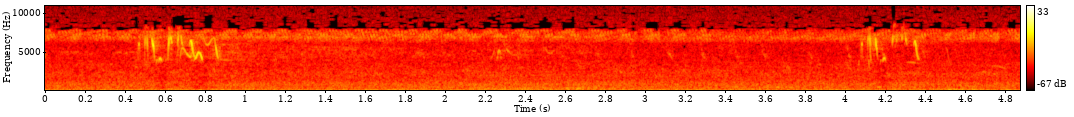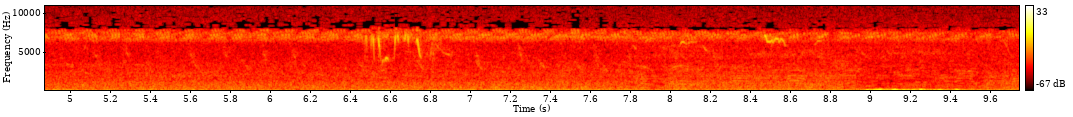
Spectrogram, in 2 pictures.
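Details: Yellow-bellied waxbill (Coccopygia quartinia) feeding at Mt. Kenya or Naro Moru, Kenya, gives thin, very high chirps about every two to three seconds over a steady high hiss and low rumble, ending with a soft thump.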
